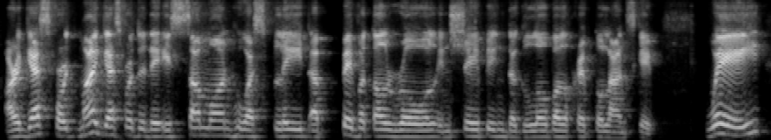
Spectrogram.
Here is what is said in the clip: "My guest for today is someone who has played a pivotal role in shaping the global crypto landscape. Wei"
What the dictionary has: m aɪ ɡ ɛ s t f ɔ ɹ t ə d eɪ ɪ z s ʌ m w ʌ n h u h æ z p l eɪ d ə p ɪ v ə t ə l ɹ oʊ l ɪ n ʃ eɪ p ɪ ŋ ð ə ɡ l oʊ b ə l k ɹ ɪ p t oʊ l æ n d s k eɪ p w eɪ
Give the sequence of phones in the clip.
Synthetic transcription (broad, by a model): m aɪ ɡ ɛ s t f ɔ ɹ t ə d eɪ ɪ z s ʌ m w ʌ n h u h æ s p l eɪ d ə p ɪ v ə t ə l ɹ oʊ l ɪ n ʃ eɪ p ɪ ŋ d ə ɡ l oʊ b ə l k ɹ ɪ p t oʊ l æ n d s k eɪ p w eɪ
